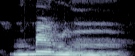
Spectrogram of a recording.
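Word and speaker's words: maroon: উচ্চারণ হবে মেরুন, মেরুন।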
